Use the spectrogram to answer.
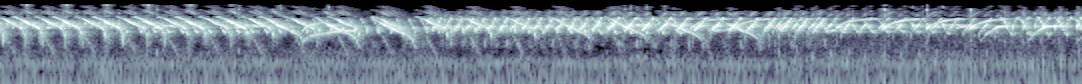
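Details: Several Belgian canaries singing together to prompt a canary to sing much, giving a loud dense stream of rapid chirping notes and trills with overlapping voices and no pause.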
